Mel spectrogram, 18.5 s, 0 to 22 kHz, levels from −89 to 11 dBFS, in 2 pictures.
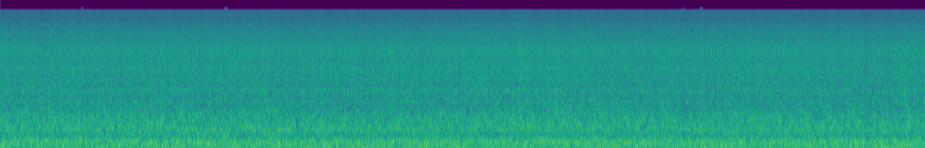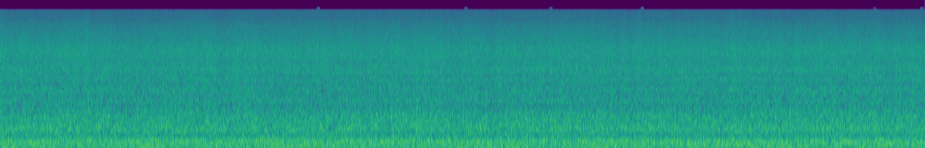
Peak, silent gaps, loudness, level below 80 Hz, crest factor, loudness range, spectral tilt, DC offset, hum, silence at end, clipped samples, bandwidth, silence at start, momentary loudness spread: -2 dBFS; none; -15 LUFS; -26 dBFS; 14 dB; 0 LU; -3 dB/octave; under 0.1%; none; 0 s; under 0.1%; 16.5 kHz; 0 s; 1 LU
